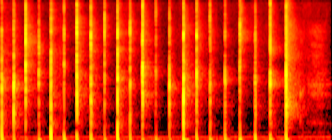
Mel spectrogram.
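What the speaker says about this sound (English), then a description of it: "I clapped in a circle to be a round of applause." One person claps hands in a quick, even rhythm of about twenty crisp, close slaps, played as a joke round of applause on a podcast, with a brief soft tail after the last clap and no talk.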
